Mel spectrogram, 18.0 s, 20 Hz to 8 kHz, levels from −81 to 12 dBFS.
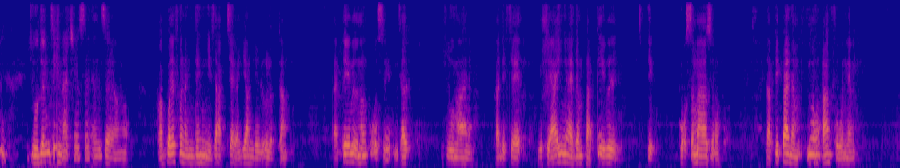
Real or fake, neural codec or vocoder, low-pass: fake; codec, 16 kHz in and 24 kHz out, 0.6 kbps, FireRedTTS-2 codec; 7.2 kHz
